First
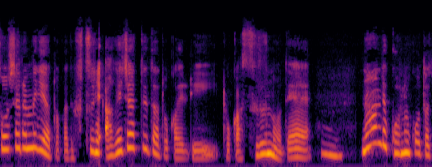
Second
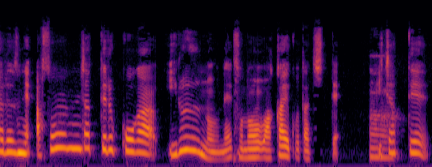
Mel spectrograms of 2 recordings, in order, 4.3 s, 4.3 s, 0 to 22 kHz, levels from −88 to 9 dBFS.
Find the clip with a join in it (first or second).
second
